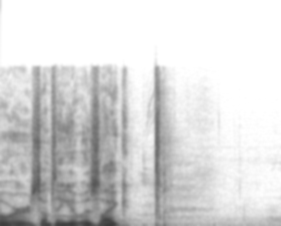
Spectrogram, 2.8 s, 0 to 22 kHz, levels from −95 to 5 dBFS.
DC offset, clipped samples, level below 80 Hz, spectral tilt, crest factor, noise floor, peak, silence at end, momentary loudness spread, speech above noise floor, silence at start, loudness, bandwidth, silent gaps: under 0.1%; under 0.1%; -70 dBFS; -5 dB/octave; 18 dB; -63 dBFS; -6 dBFS; 1.15 s; 10 LU; 43 dB; 0 s; -22 LUFS; 16 kHz; none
